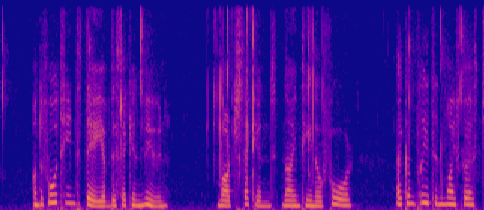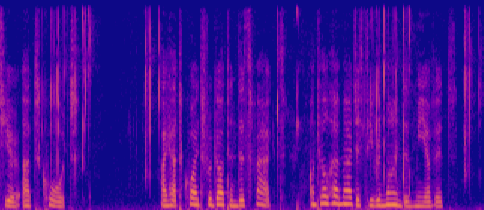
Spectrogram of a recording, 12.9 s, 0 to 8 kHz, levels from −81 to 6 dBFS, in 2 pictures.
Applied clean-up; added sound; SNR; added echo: neural mask model Resemble Enhance denoiser.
